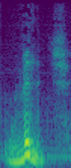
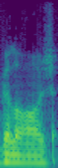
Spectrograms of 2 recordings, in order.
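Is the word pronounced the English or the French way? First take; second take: English; French. First: The word is pronounced the English way. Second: The word is pronounced the French way. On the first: "and not village" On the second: "a fictional track in France. That's why I'm saying village"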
